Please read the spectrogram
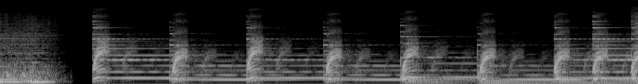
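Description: Music fades out and stops briefly just under a second in. A children's song intro then starts, with cartoon duck quacks on the beat, about one every 0.8 seconds, over sustained music.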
